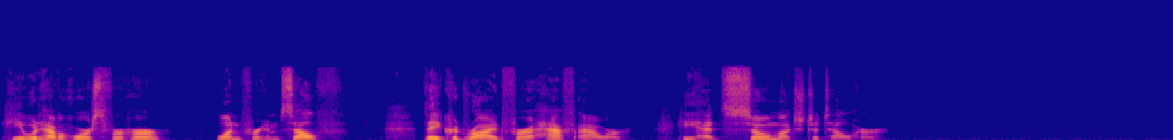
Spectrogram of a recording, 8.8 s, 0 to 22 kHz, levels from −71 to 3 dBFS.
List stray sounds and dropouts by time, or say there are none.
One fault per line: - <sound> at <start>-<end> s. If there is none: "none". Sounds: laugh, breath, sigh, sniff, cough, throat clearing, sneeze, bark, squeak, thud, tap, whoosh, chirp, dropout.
none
